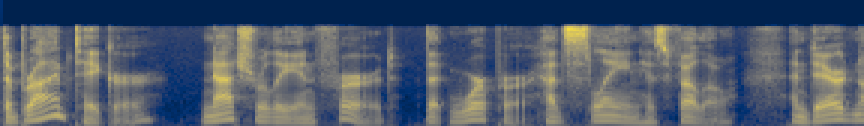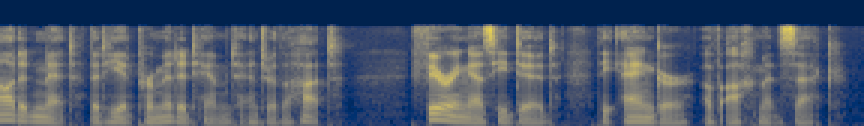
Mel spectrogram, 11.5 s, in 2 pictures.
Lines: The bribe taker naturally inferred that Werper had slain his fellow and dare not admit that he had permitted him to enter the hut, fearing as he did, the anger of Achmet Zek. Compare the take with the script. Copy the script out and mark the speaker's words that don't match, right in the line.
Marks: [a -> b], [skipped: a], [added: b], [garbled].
The bribe taker naturally inferred that Werper had slain his fellow and [dare -> dared] not admit that he had permitted him to enter the hut, fearing as he did, the anger of Achmet Zek.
